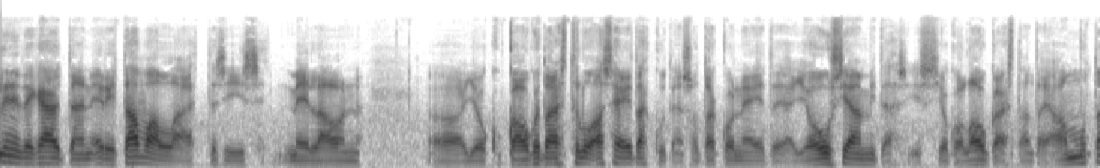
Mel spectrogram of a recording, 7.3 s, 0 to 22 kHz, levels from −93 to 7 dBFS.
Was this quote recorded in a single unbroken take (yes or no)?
yes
